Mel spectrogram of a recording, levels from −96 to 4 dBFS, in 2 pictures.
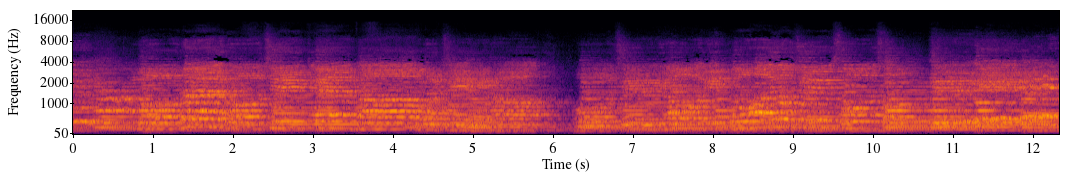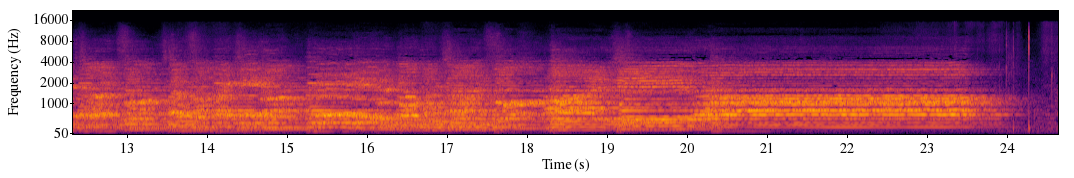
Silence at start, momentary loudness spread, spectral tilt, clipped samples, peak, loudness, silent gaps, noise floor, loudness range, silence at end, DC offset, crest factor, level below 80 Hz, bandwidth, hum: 0 s; 8 LU; -5 dB/octave; under 0.1%; -6 dBFS; -21 LUFS; none; -42 dBFS; 6 LU; 0.5 s; under 0.1%; 16 dB; -80 dBFS; 12.5 kHz; none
